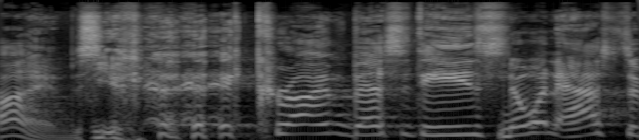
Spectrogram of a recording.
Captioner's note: laughs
